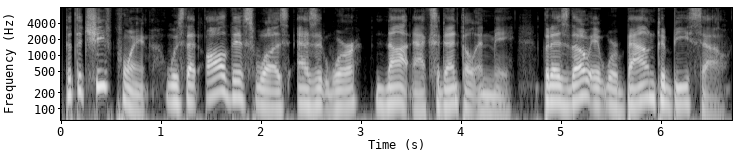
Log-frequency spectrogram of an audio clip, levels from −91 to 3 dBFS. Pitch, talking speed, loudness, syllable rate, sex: 125 Hz, 225 wpm, -17 LUFS, 4.9 syllables/s, male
